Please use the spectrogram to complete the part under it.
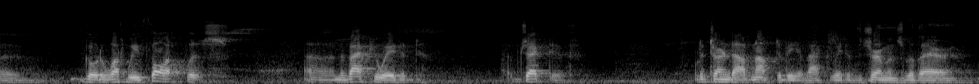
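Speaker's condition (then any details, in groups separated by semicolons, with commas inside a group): No condition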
